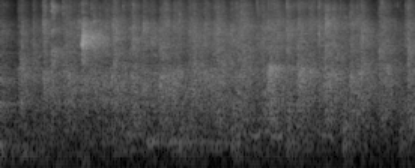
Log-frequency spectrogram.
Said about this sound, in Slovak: Takže hneď si to všimli a ja si myslím, že je to pravda. Myslím si, že, že to zaslúži potlesk, že?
